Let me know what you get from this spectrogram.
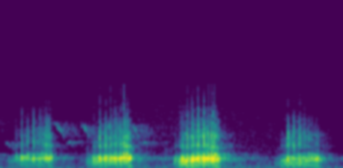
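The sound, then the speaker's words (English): Four harsh, rasping crow caws ring out in a steady, evenly spaced rhythm, each call loud, with brief quiet gaps between them and no talking. “I have trouble telling crows from ravens.”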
